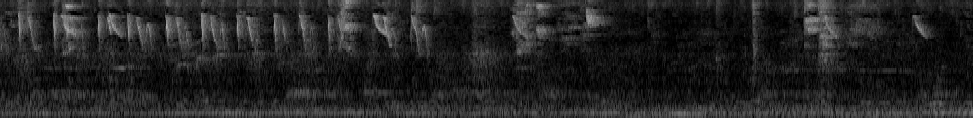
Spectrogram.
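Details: Bar-winged prinia youngster after hand-feeding, starting to sing: quick run of high, sharp chirps that thins into scattered notes and a few downslurred whistles, over a low hum.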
